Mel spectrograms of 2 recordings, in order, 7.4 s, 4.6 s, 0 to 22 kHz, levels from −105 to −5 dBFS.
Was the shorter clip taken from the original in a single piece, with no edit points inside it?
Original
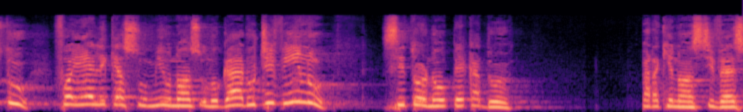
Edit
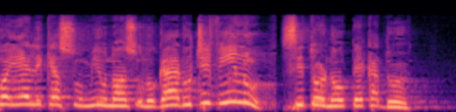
no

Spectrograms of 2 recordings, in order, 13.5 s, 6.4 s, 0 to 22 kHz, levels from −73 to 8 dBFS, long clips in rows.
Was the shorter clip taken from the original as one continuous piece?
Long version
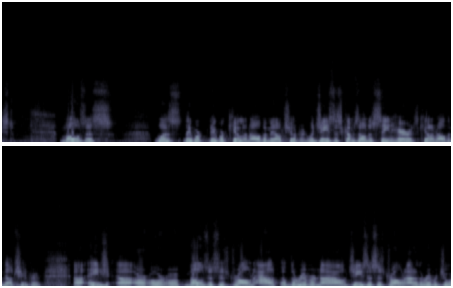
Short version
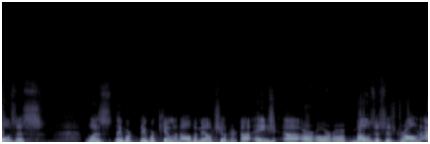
no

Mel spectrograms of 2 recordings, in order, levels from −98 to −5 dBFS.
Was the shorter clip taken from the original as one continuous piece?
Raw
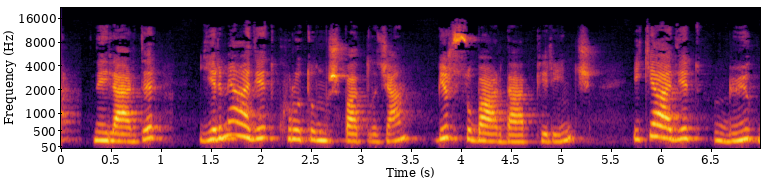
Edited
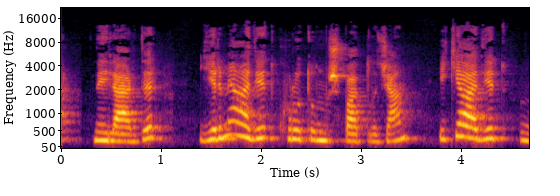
no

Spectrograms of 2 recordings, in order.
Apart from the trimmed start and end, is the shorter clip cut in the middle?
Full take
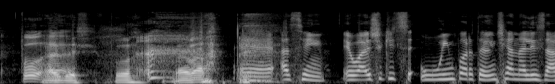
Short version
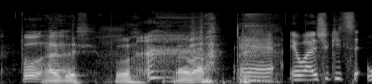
yes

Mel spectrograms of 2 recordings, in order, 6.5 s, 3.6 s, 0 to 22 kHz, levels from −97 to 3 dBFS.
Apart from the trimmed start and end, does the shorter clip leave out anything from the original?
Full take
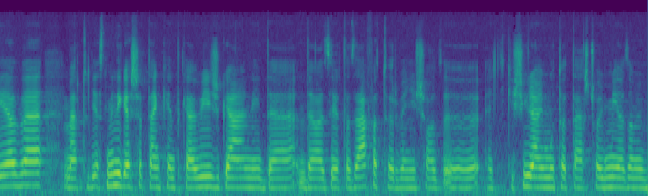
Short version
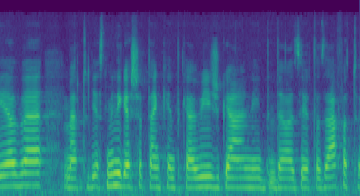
yes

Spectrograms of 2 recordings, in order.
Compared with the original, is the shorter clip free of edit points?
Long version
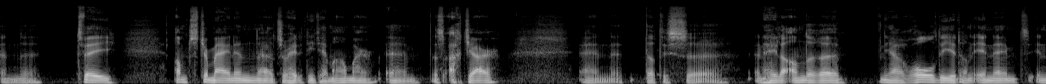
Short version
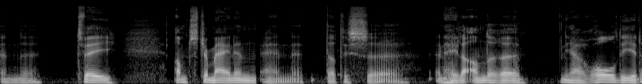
no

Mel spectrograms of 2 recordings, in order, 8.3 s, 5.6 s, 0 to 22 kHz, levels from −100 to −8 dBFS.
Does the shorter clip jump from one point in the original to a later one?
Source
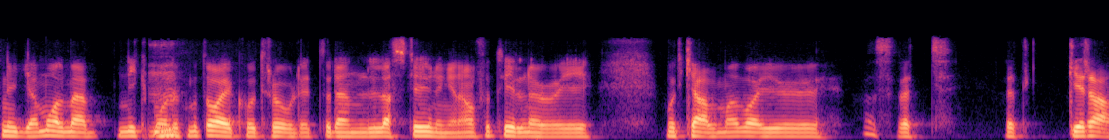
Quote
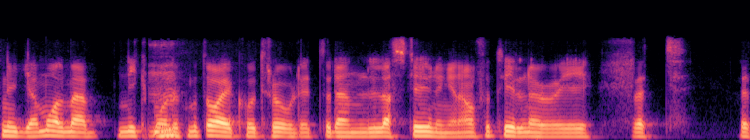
yes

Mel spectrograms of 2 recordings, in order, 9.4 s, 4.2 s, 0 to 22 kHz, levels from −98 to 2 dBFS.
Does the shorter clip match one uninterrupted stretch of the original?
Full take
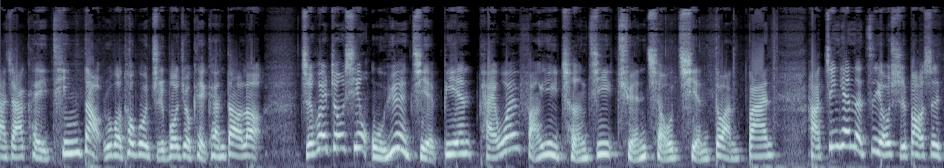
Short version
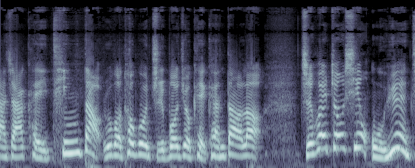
yes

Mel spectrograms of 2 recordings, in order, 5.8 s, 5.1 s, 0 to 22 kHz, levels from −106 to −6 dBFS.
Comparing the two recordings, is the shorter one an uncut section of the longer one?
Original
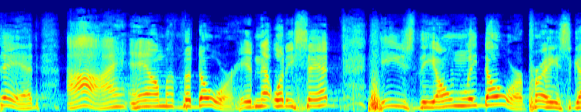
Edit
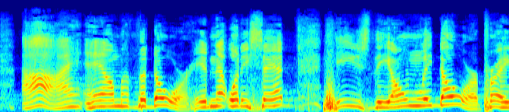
yes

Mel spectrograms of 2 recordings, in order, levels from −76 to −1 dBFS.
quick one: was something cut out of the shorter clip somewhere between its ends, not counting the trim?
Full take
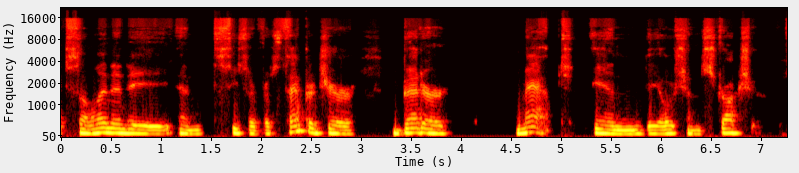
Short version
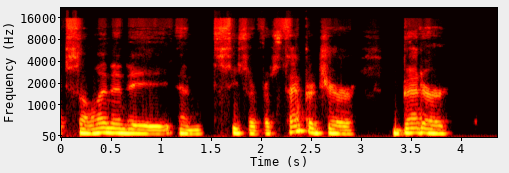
no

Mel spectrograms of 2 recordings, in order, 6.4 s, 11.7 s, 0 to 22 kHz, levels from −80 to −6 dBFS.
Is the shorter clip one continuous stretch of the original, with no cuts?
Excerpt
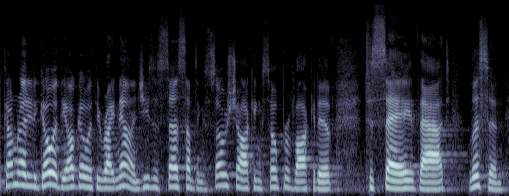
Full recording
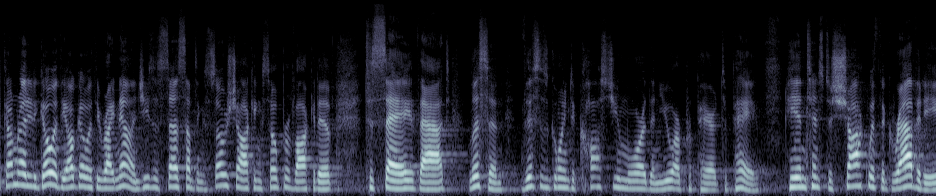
yes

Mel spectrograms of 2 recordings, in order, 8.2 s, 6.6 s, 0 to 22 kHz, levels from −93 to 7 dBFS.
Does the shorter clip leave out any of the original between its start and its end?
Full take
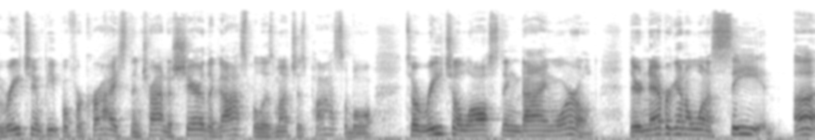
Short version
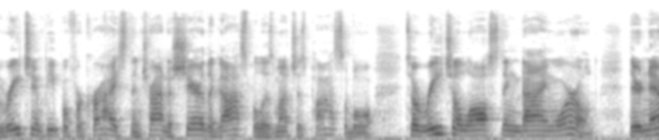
no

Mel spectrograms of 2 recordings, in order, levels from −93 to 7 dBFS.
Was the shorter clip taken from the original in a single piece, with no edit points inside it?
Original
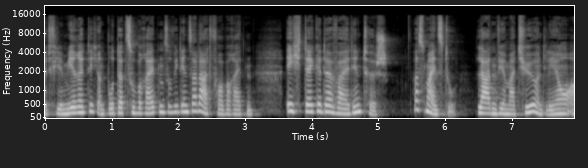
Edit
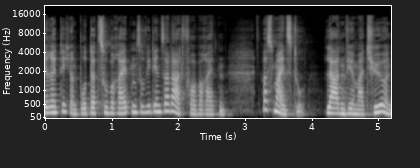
no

